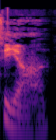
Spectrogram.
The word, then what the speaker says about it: Tignon: Tion laws, T-I-G-N-O-N, it's pronounced Tion.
